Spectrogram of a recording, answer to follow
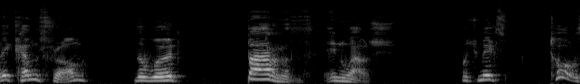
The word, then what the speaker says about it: bardd: The only difference is that double D, and you roll the R. So bard becomes bardd. Bardd. So go to say the word bard, but roll the R. Bardd. And then a th instead of a D.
